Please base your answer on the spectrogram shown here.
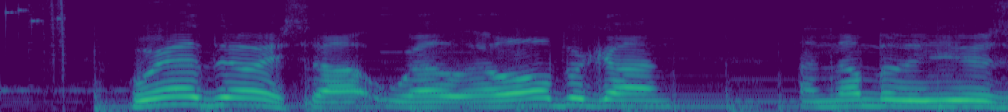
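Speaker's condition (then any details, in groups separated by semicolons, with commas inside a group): Motor neuron disease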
